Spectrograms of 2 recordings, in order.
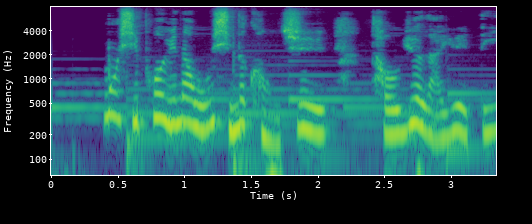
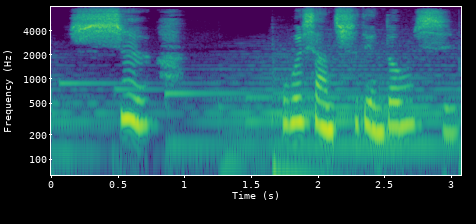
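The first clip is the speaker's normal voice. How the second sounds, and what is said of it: Quiet, timid soft voice. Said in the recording (Chinese): “小声的说”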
